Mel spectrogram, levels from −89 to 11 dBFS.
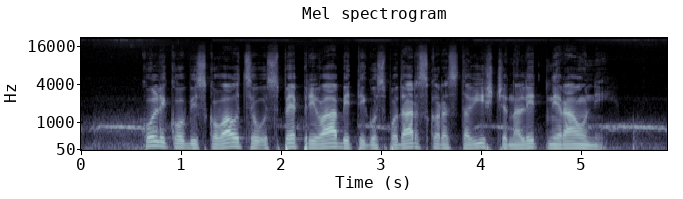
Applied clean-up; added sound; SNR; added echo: none; Bird; 20 dB; none.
